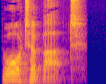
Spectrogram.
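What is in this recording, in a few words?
"water butt", British English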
